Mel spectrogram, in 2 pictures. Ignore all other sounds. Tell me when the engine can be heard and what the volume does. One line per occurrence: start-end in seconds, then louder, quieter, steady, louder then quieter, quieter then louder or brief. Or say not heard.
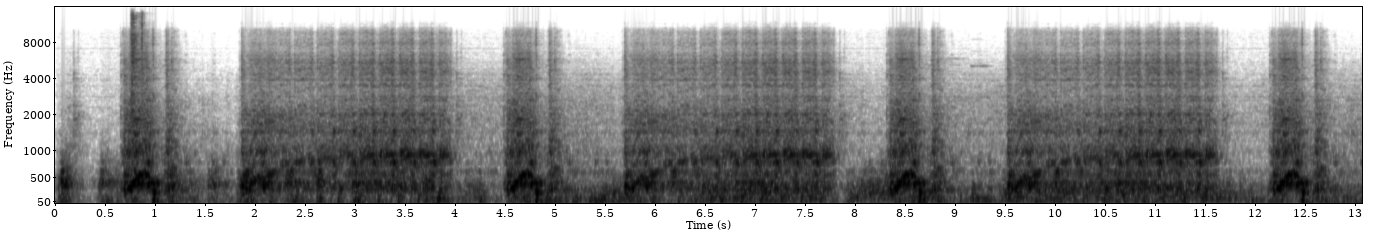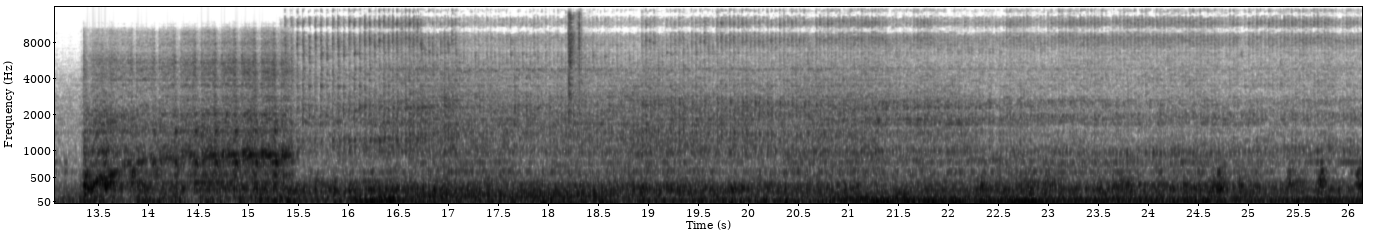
0.1-26.1 quieter.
